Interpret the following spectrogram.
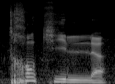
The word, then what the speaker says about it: tranquille: This is not easy to say. Tranquille, okay? Tranquille. So I know there is double hair here, but it's as if there was just one, okay? And QU, you say que in French, tranquille. And here there is a nasal. Oh, tranquille, tranquille.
